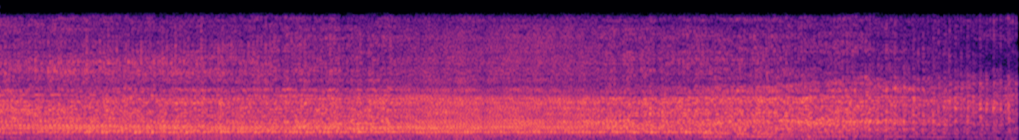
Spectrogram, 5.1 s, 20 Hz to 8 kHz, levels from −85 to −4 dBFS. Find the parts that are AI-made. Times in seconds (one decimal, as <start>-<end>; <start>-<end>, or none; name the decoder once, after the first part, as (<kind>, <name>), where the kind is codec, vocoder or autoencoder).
2.0-3.0 (vocoder, WaveNeXt)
